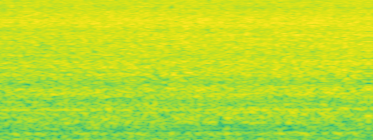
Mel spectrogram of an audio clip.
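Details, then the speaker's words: HVAC furnace blower after the blower wheel was replaced to cure a screeching and scraping noise: a steady, even rush of air with a low hum and no scraping. Normal blower operation after the repair. "that runs well no horrible noise"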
